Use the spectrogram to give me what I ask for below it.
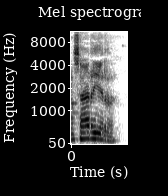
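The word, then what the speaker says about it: سرير: Maka yang lebih tepat ini dibacanya memang sarir.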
